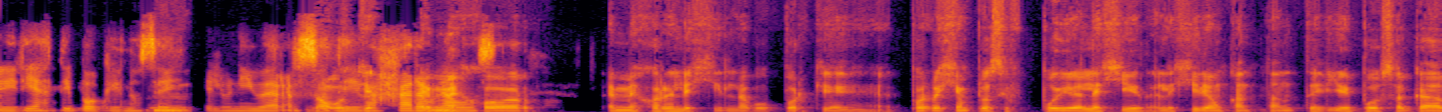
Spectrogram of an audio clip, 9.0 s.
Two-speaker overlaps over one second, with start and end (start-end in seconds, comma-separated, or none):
1.9-3.1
